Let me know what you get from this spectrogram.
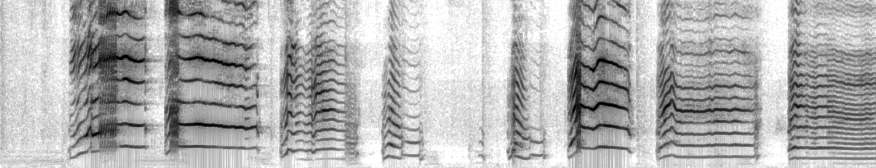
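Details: Puppy crying in a run of high, drawn-out whines, each rising then holding a steady tone, with short yelps between them. Loud cries come in bursts about every half second to one second, with quiet gaps between.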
